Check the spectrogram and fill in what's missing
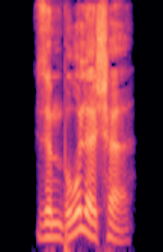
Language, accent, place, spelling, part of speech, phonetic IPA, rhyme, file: German, Germany, Berlin, symbolische, adjective, [ˌzʏmˈboːlɪʃə], -oːlɪʃə, De-symbolische.ogg
- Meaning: inflection of symbolisch: 1. strong/mixed nominative/accusative feminine singular 2. strong nominative/accusative plural 3. weak nominative all-gender singular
